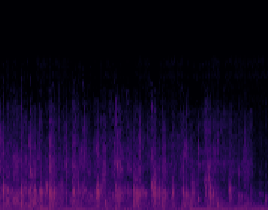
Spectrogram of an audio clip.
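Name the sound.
audience hand clapping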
